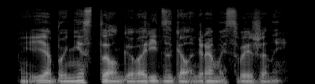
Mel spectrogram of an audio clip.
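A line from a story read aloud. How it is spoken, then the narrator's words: Grim old man. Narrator (Russian): мрачно ответил дед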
